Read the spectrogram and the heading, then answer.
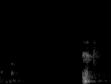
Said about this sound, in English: I'm going to cough through this whole podcast. You can hear it in my voice. It's so deep and like raspy.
